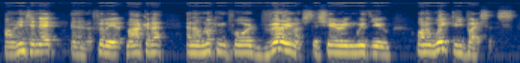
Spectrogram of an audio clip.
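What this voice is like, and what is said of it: Australian accent. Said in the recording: “I'm an Aussie. You can probably hear that from the accent”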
